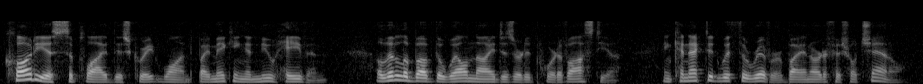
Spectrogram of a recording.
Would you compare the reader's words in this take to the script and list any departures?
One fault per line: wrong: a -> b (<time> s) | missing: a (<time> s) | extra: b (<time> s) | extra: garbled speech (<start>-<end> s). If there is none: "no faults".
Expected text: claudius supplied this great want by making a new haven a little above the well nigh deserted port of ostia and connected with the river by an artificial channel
no faults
